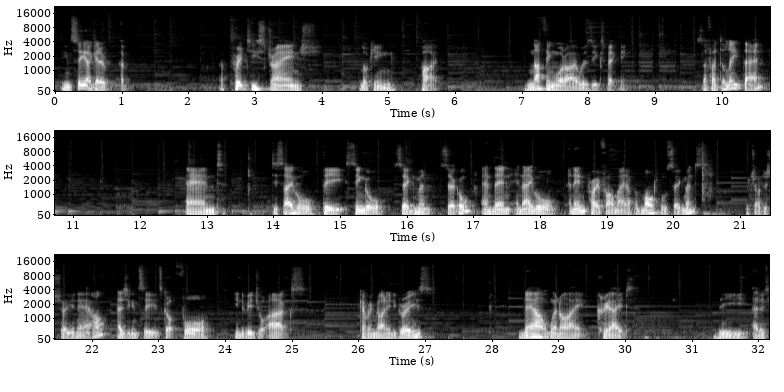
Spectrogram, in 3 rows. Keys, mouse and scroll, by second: 9.9 click, 11.6 Delete, 12.9 click, 13.2 space, 13.8 click, 16.7 space, 20.1 space, 21.7 click, 22.8 click, 23.9 click, 24.6 click, 25.3 click, 27.1 click, 29.3 click, 30.0 ctrl+click, 31.4 click.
